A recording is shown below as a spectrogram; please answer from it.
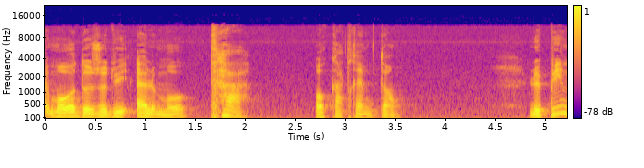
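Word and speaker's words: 大: Dans la langue chinoise, l'initiale D se lit comme le mixte entre la lettre T et D en français.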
